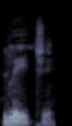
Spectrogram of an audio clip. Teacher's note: So the vowel has raised. E to E, the mouth just doesn't open as far.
